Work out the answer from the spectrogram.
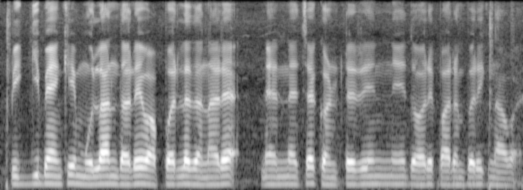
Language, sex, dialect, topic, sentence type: Marathi, male, Varhadi, banking, statement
